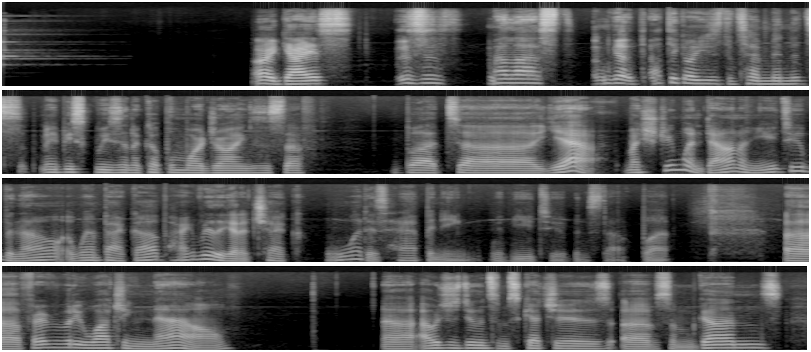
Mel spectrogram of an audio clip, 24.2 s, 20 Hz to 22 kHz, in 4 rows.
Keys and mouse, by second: 21.5 click, 23.3-24.2 drag.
